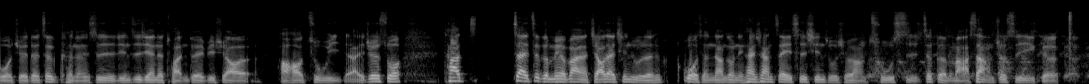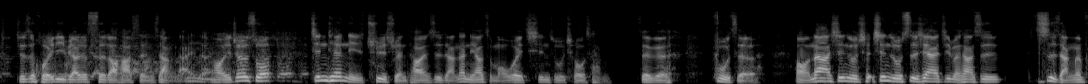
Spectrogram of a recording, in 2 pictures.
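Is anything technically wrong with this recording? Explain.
Yes. From 8.48 to 14.06 s the speech comes back as thin, ringing repeats roughly every fifth of a second, peaking about 13 dB below the direct sound. This is feedback echo between two devices: a second device in the room replays the call, and the first microphone picks it up again, beyond its own echo canceller's reach.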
